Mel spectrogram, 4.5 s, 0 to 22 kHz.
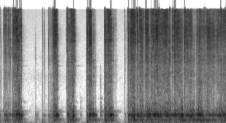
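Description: Long acrylic nails scratch the metal mesh grille on the head of a black condenser microphone. Short, gritty scratching bursts separated by silence give way after about two and a half seconds to continuous rough scraping. A steady low tone around 290 Hz sits under a bright, hissy texture.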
